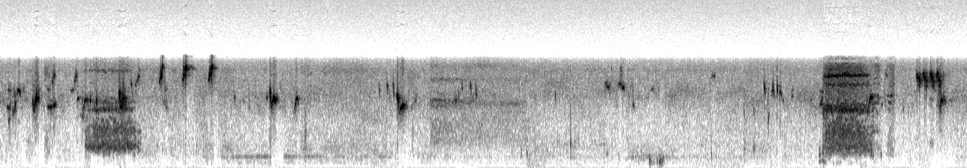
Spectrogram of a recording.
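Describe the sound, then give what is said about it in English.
Birds sing and chirp in scattered bursts throughout, fairly faint, with a couple of louder, rougher calls standing out now and then. No one speaks. “That, whoever has all those beautiful birds singing, thank you.”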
